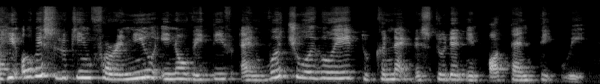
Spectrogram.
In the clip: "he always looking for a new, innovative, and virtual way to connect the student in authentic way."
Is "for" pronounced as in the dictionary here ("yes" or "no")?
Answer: yes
